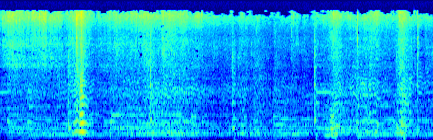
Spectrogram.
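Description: Honeybees buzzing steadily on an open hive, a low even hum, with one brief louder swell about a second in.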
